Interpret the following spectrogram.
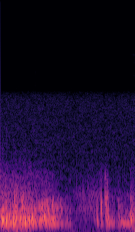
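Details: Chest auscultation teaching recording: low-pitched, bubbling, irregular popping sounds over a breath through the stethoscope; coarse crackles.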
